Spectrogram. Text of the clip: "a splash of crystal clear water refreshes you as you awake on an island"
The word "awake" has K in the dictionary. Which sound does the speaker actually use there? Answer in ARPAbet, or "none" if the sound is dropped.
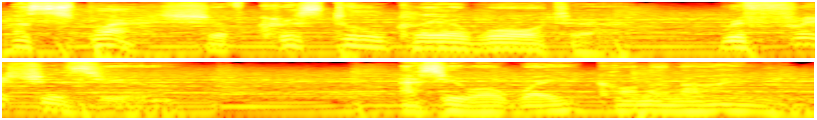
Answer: K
